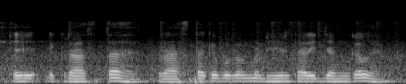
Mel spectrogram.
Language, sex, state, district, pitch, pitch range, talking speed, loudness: Hindi, male, Bihar, Sitamarhi, 140 Hz, 135-145 Hz, 175 wpm, -19 LUFS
